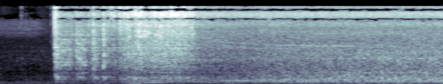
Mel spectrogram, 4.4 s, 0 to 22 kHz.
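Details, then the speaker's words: 2001 Ford Ranger 4.0L 6-cylinder, which had a P0304 code and a skip on acceleration, started after replacing the front spark plug: quick crank, catches right away, smooth even idle with no stumble or skip, a couple light revs; sounds fine. "give it a couple ribs just a little so that sounds fine to me"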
